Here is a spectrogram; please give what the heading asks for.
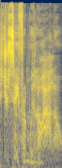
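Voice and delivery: loud, carrying, hushed stage whisper. Voicing the Mayor as she looks over her shoulder, in a loud whisper. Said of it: "She kind of whispers loudly".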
